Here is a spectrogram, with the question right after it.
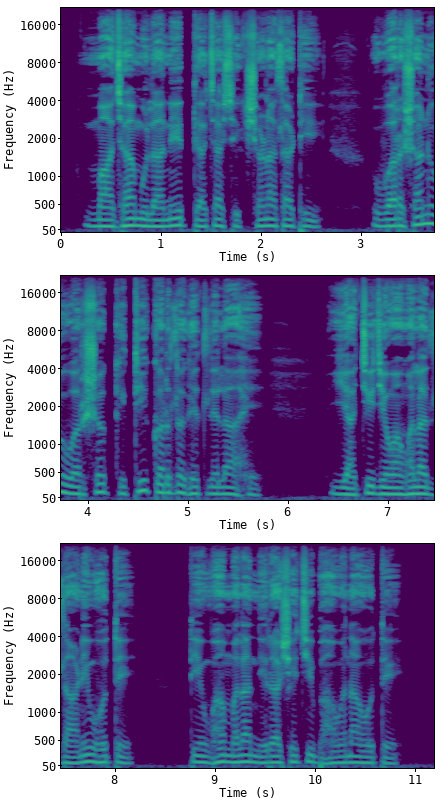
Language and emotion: Marathi, sad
